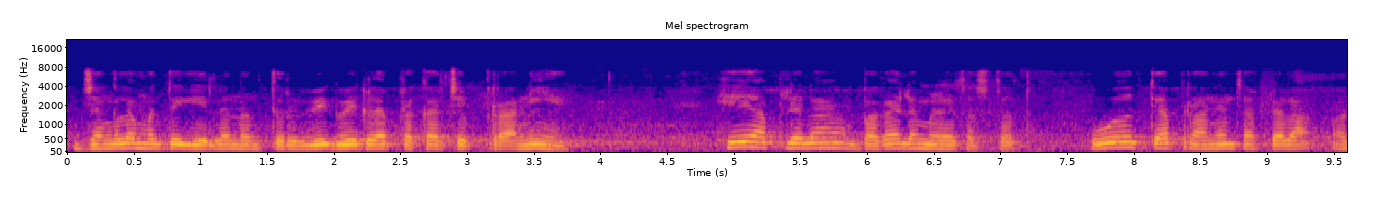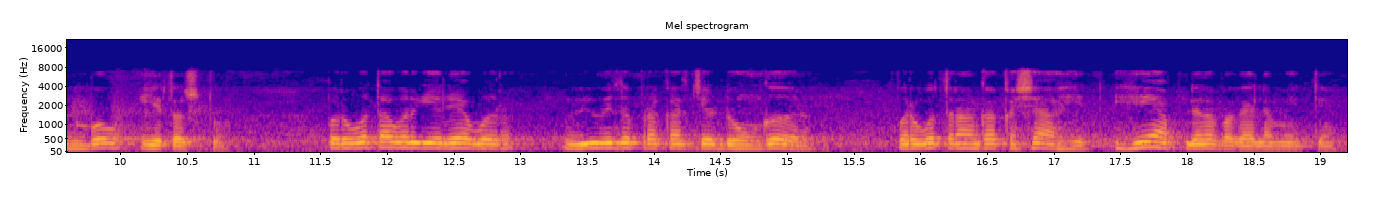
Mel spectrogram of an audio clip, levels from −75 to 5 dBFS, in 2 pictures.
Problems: constant background noise, background conversations at intervals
